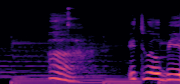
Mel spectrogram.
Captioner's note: sigh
